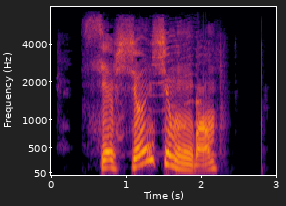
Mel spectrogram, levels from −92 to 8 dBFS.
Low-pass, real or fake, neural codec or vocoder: 7.2 kHz; real; none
